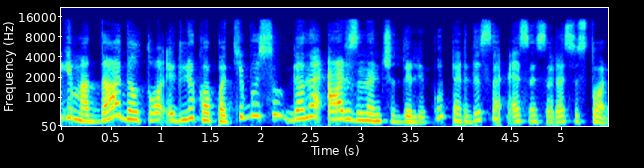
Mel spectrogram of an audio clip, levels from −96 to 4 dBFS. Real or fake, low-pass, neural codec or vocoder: fake; 14.4 kHz; codec, 44.1 kHz, 2.6 kbps, DAC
